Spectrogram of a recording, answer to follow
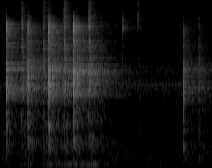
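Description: Faint, sharp clicks and taps: a quick cluster of several in the first second, then a single click near the end.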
